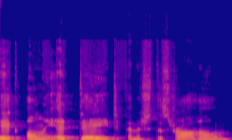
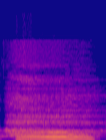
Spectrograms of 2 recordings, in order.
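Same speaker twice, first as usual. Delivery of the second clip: sharp high intake of breath; big inhaled gasp. A narrator's reading. The wolf breathes in to blow the house, a big gasp. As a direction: suck in air to blow.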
